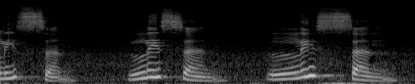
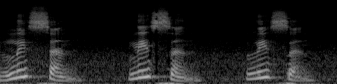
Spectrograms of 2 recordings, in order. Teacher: Observe que o T lá daquele verbo, daquela palavra, praticamente some, não é? Não aparece quando eu falo. Eu passei direto do S para o EN.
